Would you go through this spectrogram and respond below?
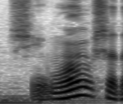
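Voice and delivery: usual speaking voice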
